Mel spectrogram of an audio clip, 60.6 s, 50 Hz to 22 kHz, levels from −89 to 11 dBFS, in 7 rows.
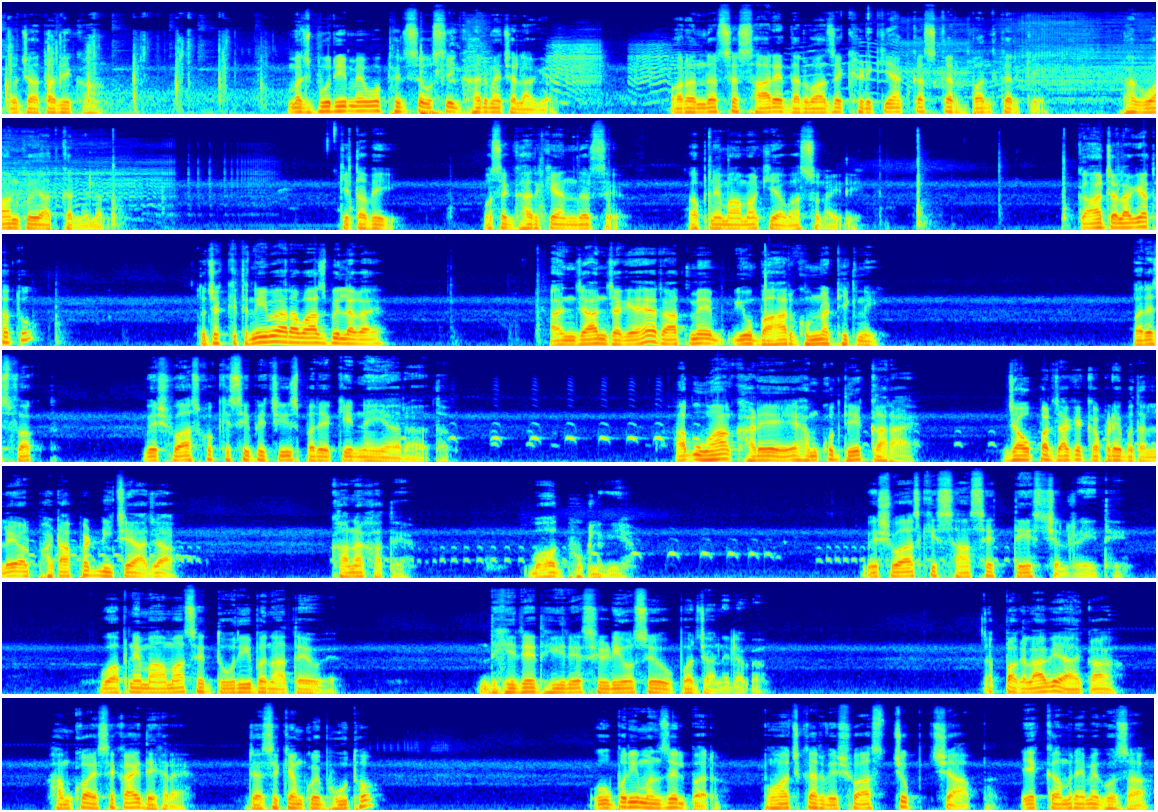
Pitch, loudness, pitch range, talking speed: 110 Hz, -16 LUFS, 100-120 Hz, 145 wpm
